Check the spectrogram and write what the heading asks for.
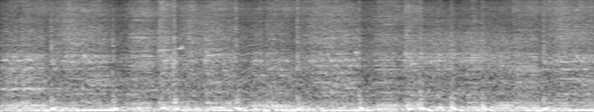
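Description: Loud electronic dance music with a heavy bass beat, playing for the dancers.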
